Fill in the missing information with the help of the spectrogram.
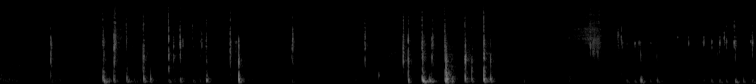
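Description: Faint typing on a computer keyboard: three short runs of key clicks with pauses between, as a few words are typed.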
